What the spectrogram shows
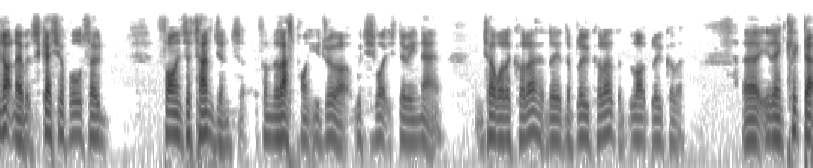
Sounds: speech

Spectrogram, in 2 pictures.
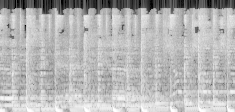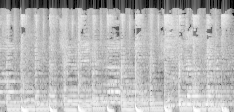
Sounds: pop music, music

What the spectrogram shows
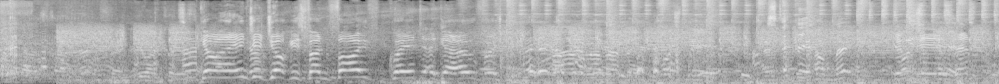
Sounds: speech, music

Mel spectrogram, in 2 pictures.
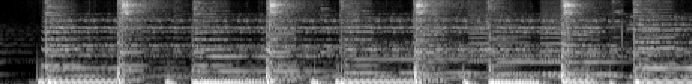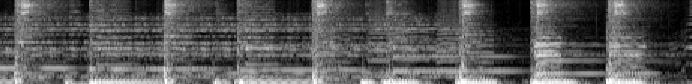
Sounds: soundtrack music, music

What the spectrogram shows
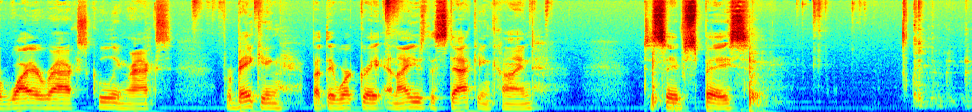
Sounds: inside a small room, speech

